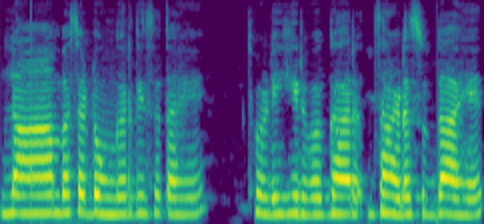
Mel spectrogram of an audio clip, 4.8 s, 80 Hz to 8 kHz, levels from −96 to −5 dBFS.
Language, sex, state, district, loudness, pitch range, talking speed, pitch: Marathi, female, Maharashtra, Pune, -15 LUFS, 220-240 Hz, 125 wpm, 230 Hz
